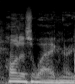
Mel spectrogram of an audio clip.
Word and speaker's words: Honus Wagner: Honus Wagner.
